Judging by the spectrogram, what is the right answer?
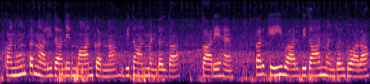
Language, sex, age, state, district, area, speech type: Punjabi, female, 30-45, Punjab, Pathankot, rural, spontaneous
